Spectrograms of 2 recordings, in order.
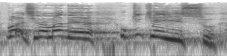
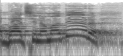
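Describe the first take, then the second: First: Bate na madeira dito mais agudo e rindo; imitando rindo. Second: Said in the usual way. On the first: Retold or imitated. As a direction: repete bate na madeira devagar, entre risos. (bate na madeira imitado com riso) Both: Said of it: "a gente vem imitando todo mundo".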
